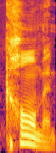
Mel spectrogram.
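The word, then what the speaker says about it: Cullman: come across this company down in Coleman not Coleman like the the camping gear Coleman it's the spell it's c-u-l-l-m-a-n and it's about um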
